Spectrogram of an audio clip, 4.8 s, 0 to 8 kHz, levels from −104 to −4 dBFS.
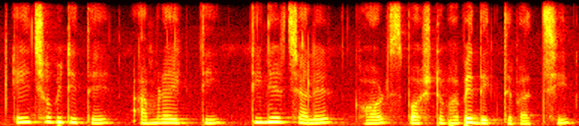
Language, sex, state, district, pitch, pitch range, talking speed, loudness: Bengali, female, West Bengal, Cooch Behar, 230 Hz, 215-255 Hz, 125 wpm, -19 LUFS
